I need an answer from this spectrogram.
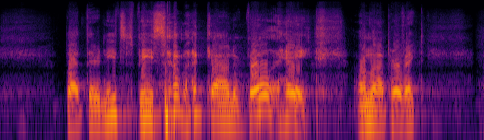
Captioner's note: laughs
